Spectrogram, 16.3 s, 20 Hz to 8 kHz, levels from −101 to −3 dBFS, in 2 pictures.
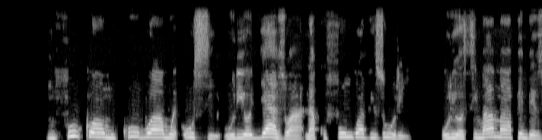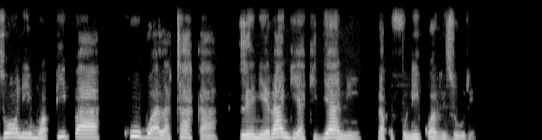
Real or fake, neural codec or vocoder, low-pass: real; none; 7.2 kHz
